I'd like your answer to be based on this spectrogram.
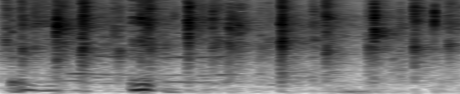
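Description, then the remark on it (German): A crowd claps in a quick burst of scattered, overlapping hand claps with some voices mixed in, moderately loud, applauding audience members from Solingen. “Applaus für alle Solinger,”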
